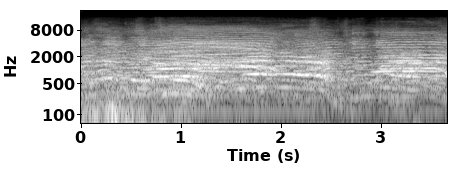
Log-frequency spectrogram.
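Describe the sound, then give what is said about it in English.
An audience shouts out their guesses at a quiz answer all at once for about 5 seconds, a dense, steady jumble of overlapping calls with no single voice standing out, holding loud for several seconds with a brief dip near the end. “All of you, just shout out loud what you think the answer is for 5 seconds.”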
